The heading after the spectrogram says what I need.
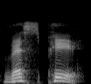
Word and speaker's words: Wespe: or the end, and in this case, it will be pronounced as it is pronounced in English. For example, the word Wespe, which means wasp, Wespe.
